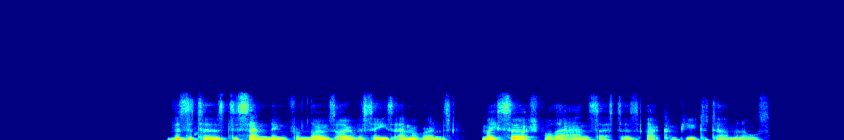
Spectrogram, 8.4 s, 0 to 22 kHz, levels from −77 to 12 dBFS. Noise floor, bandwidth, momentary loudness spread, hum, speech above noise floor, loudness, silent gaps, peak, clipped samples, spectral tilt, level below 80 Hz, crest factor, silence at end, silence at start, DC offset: under -90 dBFS; 7.8 kHz; 11 LU; none; over 63 dB; -28 LUFS; 4.67-4.80 s; -6 dBFS; under 0.1%; -6 dB/octave; -60 dBFS; 22 dB; 0.75 s; 1.7 s; under 0.1%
